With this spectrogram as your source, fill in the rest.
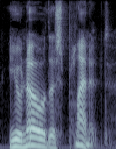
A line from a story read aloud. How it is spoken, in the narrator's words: said the voice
